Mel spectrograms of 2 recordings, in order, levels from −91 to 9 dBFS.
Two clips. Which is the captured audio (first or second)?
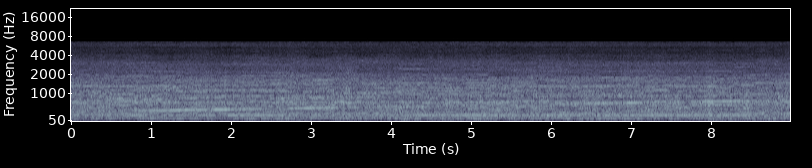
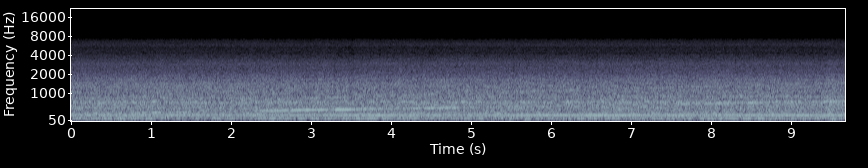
second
